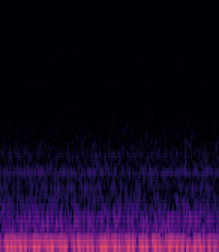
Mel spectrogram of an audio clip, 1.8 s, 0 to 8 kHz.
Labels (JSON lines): {"label": "anthrophony, boat engine", "recorder": "SoundTrap 300"}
